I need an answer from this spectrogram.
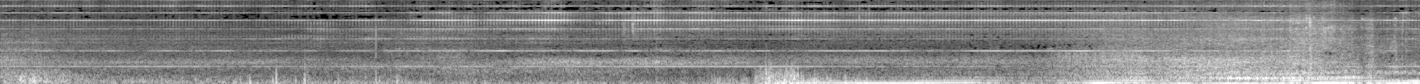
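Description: Passenger train rolling away after passing the level crossing, with a steady high ringing tone of the crossing's warning signal over it until about two-thirds through. About halfway through, a truck's engine starts rumbling low and grows louder as the truck drives past close by near the end.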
